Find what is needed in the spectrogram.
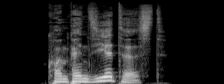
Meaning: inflection of kompensieren: 1. second-person singular preterite 2. second-person singular subjunctive II
- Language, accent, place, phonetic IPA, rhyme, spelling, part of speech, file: German, Germany, Berlin, [kɔmpɛnˈziːɐ̯təst], -iːɐ̯təst, kompensiertest, verb, De-kompensiertest.ogg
